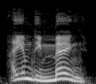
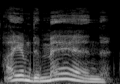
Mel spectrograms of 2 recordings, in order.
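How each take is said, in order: First: It is said in a put-on Spanish accent. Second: It is said in his plain accent.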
